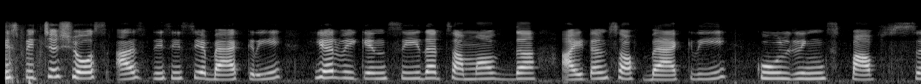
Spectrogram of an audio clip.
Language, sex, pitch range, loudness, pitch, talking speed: English, female, 245-285 Hz, -17 LUFS, 270 Hz, 145 wpm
